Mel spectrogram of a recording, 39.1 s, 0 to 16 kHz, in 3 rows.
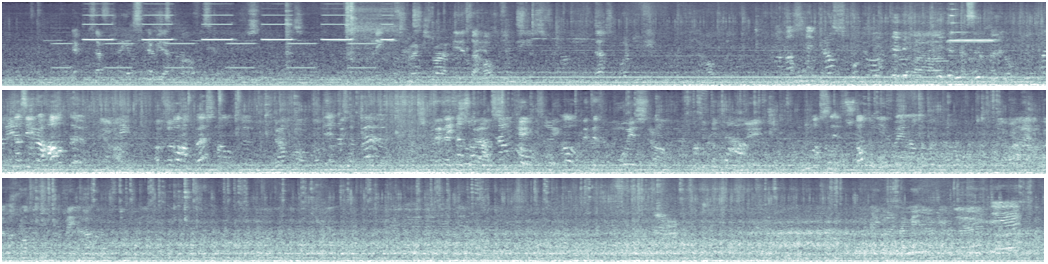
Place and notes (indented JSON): {
  "title": "Nieuwpoort, Belgique - Kusttram",
  "date": "2018-11-16 18:00:00",
  "description": "The tramway of the Belgian coast, between Lombardsijde and Nieuwpoort-Bad.",
  "latitude": "51.13",
  "longitude": "2.75",
  "altitude": "3",
  "timezone": "Europe/Brussels"
}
